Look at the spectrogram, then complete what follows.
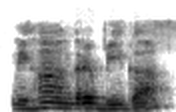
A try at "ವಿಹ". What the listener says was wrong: Correct. Yes.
